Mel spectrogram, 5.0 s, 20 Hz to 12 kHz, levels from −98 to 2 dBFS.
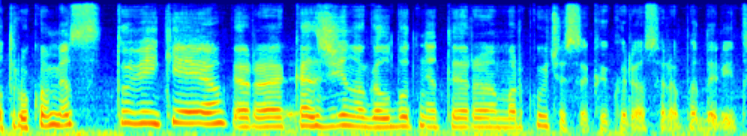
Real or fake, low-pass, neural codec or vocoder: fake; 10.8 kHz; vocoder, 44.1 kHz, 128 mel bands, Pupu-Vocoder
